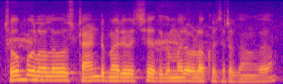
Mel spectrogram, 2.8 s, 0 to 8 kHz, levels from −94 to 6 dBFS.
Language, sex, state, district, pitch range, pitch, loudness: Tamil, male, Tamil Nadu, Kanyakumari, 120-140 Hz, 130 Hz, -16 LUFS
